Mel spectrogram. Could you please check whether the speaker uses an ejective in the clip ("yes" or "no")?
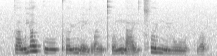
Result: no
